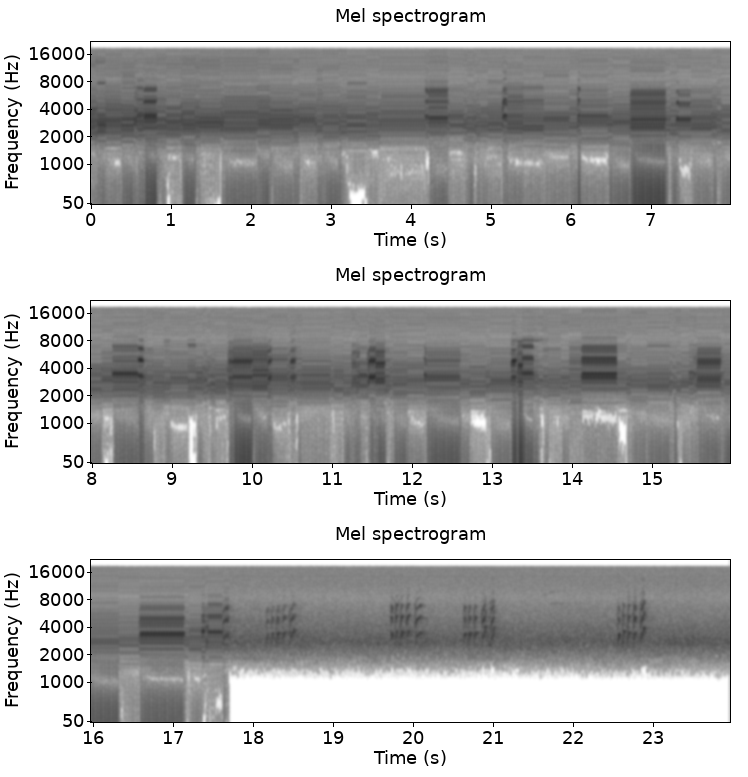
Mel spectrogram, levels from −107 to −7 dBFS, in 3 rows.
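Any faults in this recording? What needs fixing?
Robotic sound from repeated short buffers runs from 0.02 s to 17.7 s. The audio is replaced almost entirely by a rigid, metallic buzz at 50 Hz, which fits a 20 ms block being looped. The likely cause is audio arriving too seldom, so playback keeps repeating the last block. To prevent it, enlarge the jitter or playback buffer and fix the starved input path.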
